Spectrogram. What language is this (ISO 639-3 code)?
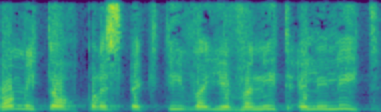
heb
